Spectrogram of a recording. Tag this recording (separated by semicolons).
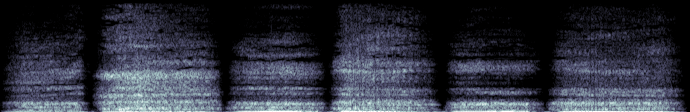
deep; gaming; game; videogames; Voices; indiegamedev; arcade; male; sfx; troll; voice; videogame; games; vocal; gamedev; Talk; RPG; brute; low-pitch; fantasy; gamedeveloping; monster; Speak; indiedev; Orc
